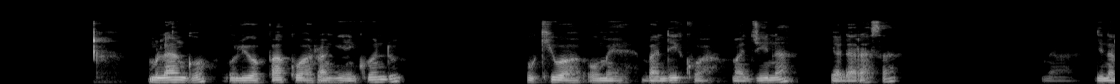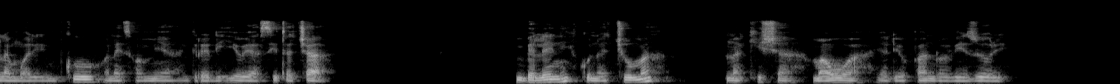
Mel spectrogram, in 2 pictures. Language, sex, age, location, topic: Swahili, male, 25-35, Kisii, education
